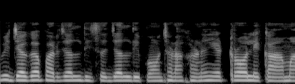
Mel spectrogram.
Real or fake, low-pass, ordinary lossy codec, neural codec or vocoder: real; 7.2 kHz; MP3, 48 kbps; none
